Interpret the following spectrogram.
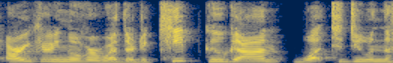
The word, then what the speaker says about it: Goo Gone: slime named goo gone pronounced gu g-o-o gone g-o-n-e goo gone living in our paladin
